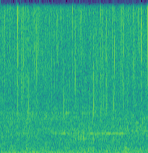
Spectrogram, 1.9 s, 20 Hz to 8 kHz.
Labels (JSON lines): {"label": "anthrophony, boat engine", "recorder": "SoundTrap 500"}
